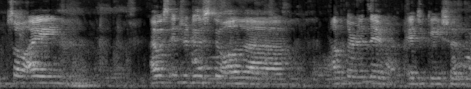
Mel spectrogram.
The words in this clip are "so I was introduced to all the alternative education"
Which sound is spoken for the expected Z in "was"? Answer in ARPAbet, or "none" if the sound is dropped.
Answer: S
